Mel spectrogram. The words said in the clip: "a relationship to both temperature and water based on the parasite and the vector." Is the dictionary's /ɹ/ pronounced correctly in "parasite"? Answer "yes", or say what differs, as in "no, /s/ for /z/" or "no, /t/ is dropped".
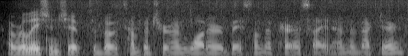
yes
